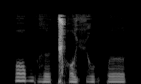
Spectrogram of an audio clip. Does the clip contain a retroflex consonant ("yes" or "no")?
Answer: no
